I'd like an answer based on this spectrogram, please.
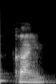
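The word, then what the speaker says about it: chyme: चाइम इसको नहीं पढ़िएगा, इसको क्या पढ़िएगा? काइम, ठीक है, तो यहाँ साइलेंट है, काइम, ठीक है, ठीक है ना।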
